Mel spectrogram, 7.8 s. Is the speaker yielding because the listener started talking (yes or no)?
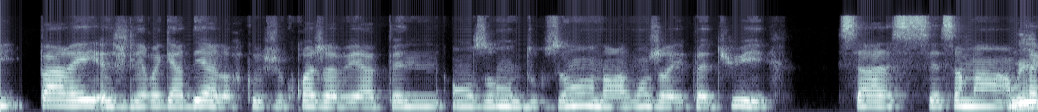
yes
